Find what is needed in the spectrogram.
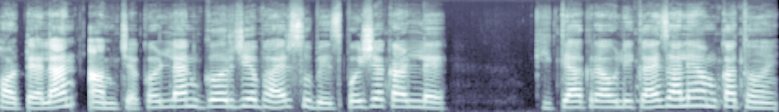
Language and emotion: Goan Konkani, sad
